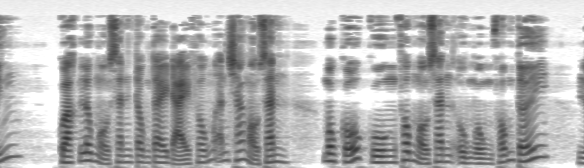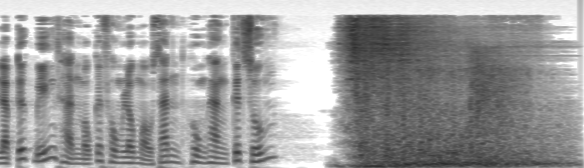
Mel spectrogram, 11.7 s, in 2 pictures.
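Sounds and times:
speech: 0.0s - 10.4s
series of loud explosions: 9.2s - 11.6s.

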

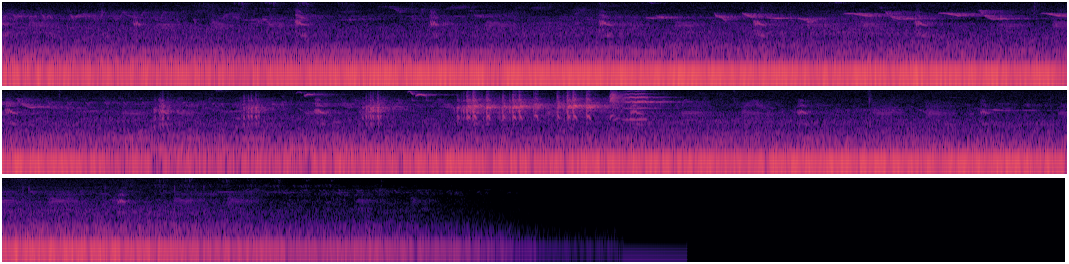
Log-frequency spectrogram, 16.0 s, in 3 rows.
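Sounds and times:
Great reed warbler singing in a reed bed: 0.0s - 13.1s.

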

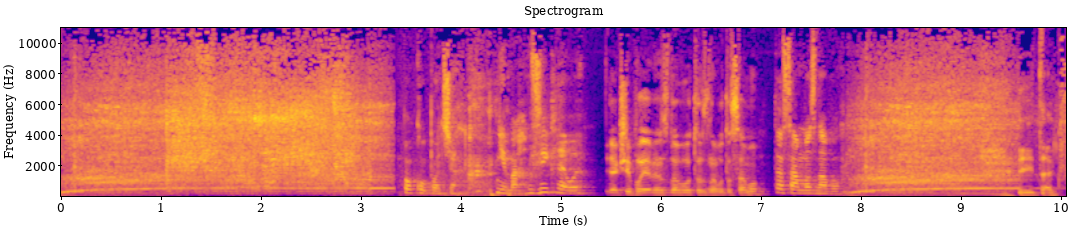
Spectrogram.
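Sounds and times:
vacuum cleaner running: 0.0s - 3.4s, 7.8s - 9.8s
speech: 3.4s - 8.3s, 9.6s - 10.0s.

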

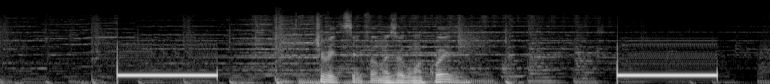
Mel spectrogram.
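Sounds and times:
telephone ringback tone of an unanswered outgoing call: 1.2s - 2.2s, 6.2s - 7.2s
speech: 3.2s - 4.8s.

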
